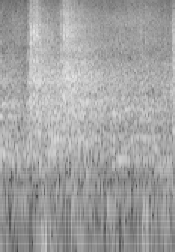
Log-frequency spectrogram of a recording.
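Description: Youth ice hockey play: about half a second in, a thud and a short burst of hissing scrape on the ice as a player goes down, followed by a second scrape. Spectators' voices go on underneath.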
